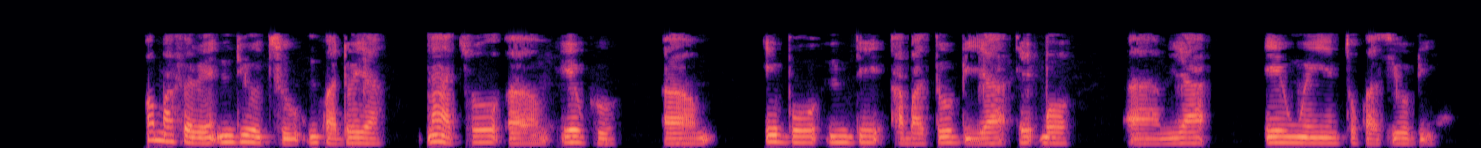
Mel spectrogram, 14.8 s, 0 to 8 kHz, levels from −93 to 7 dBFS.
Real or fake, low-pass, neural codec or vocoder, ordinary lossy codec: real; 7.2 kHz; none; AAC, 16 kbps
